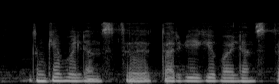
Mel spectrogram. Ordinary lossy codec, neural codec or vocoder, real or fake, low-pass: none; none; real; 7.2 kHz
